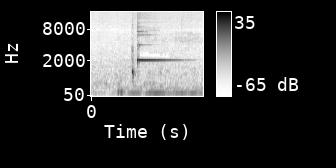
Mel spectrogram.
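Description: A single bell-like ding a little under a second in: a sharp strike, then one clear ringing tone that fades away over about a second. A short soft knock comes just before it, over a steady low hum.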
